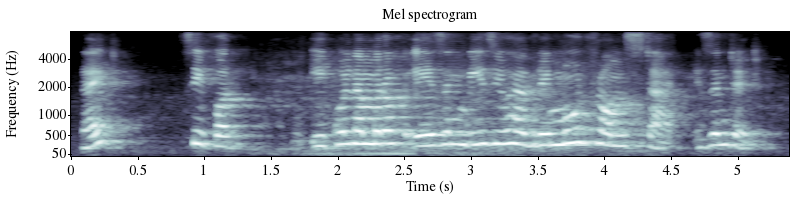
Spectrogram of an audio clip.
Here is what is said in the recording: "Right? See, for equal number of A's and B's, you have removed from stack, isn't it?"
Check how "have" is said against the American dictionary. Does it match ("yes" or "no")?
yes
